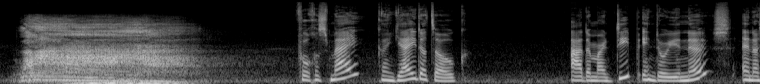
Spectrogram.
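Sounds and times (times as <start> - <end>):
voice imitating a dragon's roar: 0.0 - 2.4
speech: 3.0 - 4.7, 5.7 - 7.6.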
